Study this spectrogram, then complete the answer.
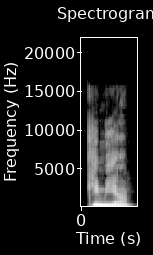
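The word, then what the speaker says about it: كيمياء: ah by the way chemistry is an Arabic word the correct pronunciation for it is Kimia this is abas fernes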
